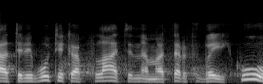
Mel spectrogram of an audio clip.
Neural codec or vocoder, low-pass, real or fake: codec, 16 kHz, 0.8 kbps, ZipCodec; 7.2 kHz; fake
